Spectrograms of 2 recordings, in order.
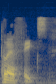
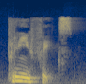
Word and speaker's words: prefix: It's not prefix. That e takes the long sound e. You say prefix. Prefix, not prefix that we commonly say.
